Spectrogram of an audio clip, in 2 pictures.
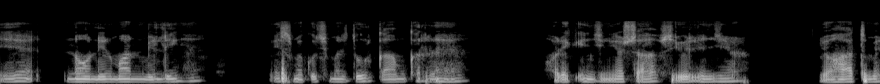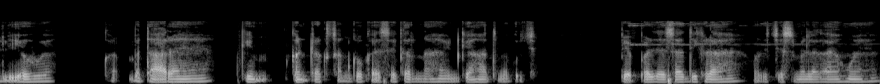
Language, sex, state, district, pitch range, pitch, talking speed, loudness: Hindi, male, Bihar, Muzaffarpur, 120-135 Hz, 125 Hz, 160 wpm, -25 LUFS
